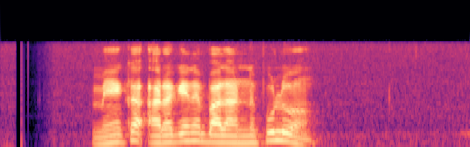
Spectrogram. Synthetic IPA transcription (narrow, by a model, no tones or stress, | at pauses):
meːkəʔaɾəɡenəbalanːəpuluʋaŋ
